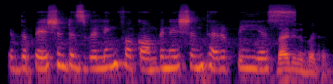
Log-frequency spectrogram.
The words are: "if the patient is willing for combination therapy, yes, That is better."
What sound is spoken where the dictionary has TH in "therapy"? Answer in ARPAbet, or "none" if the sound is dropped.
T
